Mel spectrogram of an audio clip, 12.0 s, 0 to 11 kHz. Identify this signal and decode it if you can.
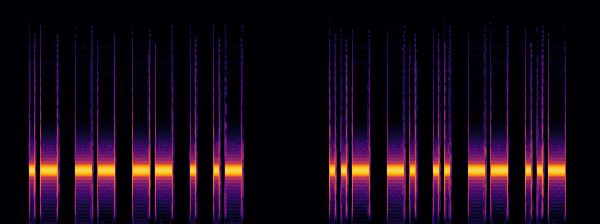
Morse code, heard as a keyed tone, about 11 wpm, 800 Hz. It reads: AMMEA UNIMU
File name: LEZIONI / 3 MWRO / 3 M 10wpm 1828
